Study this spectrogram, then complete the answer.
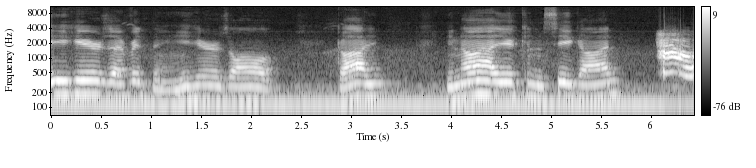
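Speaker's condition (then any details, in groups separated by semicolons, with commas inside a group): Traumatic brain injury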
